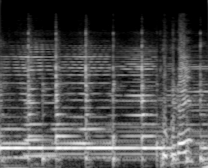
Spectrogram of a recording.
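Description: Tabla solo in teentaal: quick sharp strokes on the tabla with the bayan's deep resonant bass, over a harmonium playing a repeating accompaniment melody with one note held steady. A brief rising glide sounds near the end.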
